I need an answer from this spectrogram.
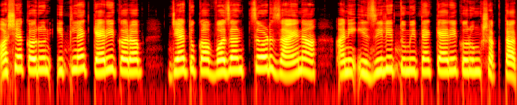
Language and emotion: Goan Konkani, neutral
